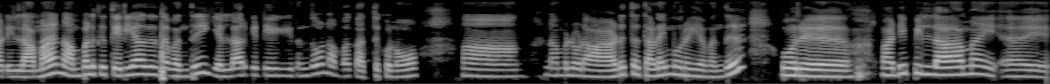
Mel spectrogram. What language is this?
Tamil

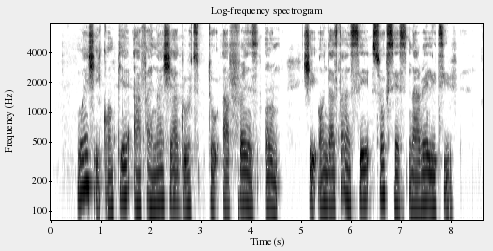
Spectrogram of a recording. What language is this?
Nigerian Pidgin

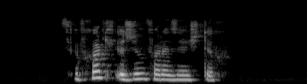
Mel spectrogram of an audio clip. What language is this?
Adyghe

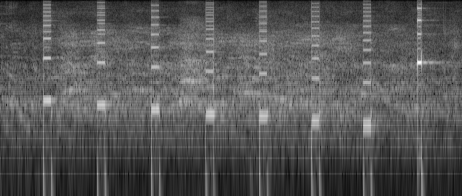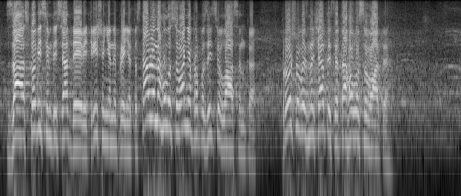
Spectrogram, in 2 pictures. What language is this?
Ukrainian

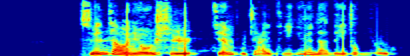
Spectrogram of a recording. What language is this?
Chinese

